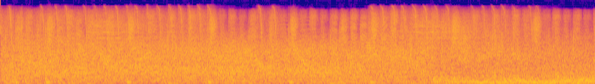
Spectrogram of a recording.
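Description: Laser missiles fired from a base make a loud, unbroken roar of rapid blasts and rumbling explosions, dense and harsh from start to finish.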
